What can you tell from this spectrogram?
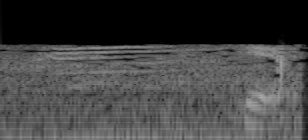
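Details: Pongo, a family pet cat, gives one short meow near the end, rising then falling and lasting about a third of a second, over a steady low background hum.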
